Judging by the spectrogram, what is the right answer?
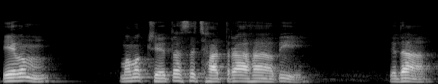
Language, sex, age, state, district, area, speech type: Sanskrit, male, 18-30, Karnataka, Chitradurga, rural, spontaneous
